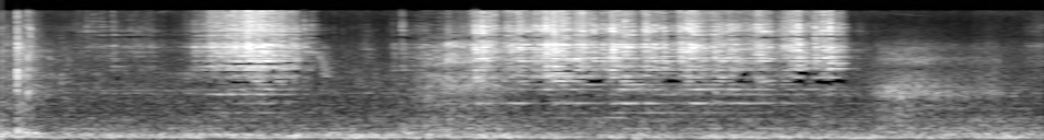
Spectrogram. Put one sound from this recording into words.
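Coarse grit rattles and hisses through a metal sieve.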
